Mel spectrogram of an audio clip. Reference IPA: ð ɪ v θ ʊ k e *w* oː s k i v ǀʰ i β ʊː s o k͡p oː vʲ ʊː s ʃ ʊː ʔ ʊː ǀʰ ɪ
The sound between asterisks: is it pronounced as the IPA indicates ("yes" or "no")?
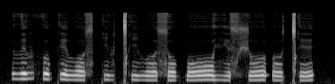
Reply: no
